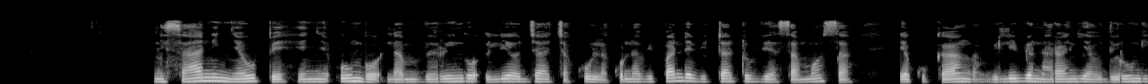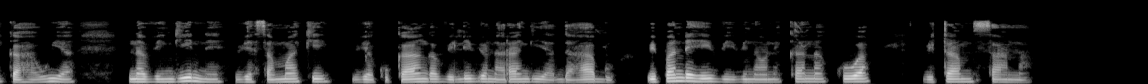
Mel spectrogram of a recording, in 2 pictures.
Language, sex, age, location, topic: Swahili, male, 18-24, Mombasa, agriculture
